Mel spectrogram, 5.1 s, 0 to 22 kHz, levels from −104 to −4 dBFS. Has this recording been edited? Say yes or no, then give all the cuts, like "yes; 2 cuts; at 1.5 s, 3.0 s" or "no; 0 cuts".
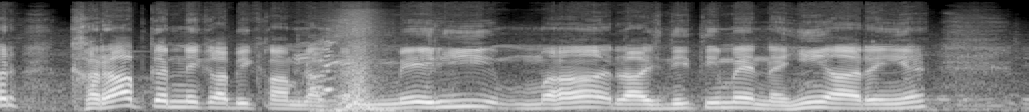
yes; 1 cut; at 1.7 s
